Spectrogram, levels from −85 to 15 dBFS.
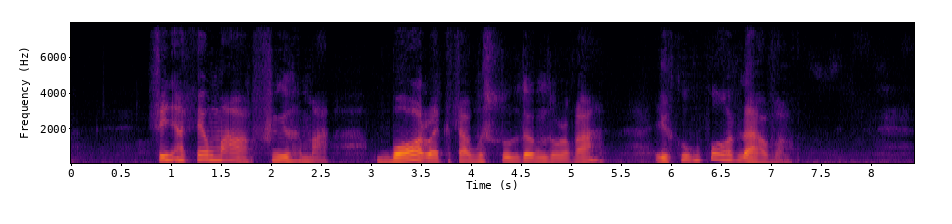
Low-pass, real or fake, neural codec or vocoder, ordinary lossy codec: none; fake; codec, 16 kHz, 0.8 kbps, ZipCodec; none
